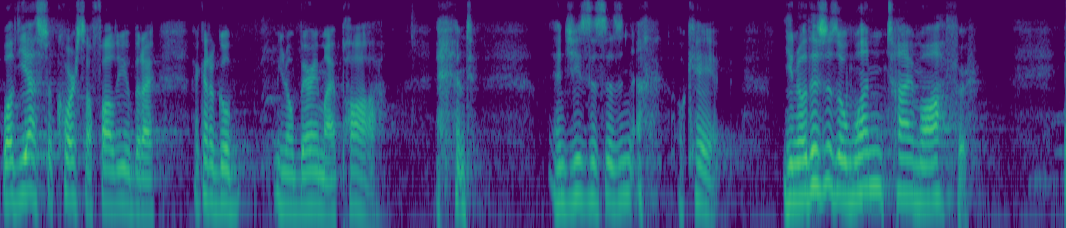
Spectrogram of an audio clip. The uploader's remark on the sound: Homily delivered at Our Lady of Fatima Church, Spokane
